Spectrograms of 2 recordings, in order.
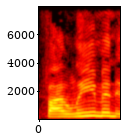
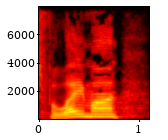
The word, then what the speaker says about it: Philemon: Philemon is the Greek pronunciation. The English pronunciation is Philemon.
